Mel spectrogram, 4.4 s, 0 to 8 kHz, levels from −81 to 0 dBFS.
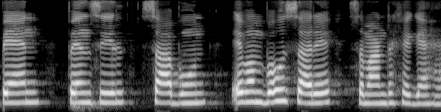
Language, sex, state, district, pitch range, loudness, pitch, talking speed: Hindi, female, Jharkhand, Garhwa, 255-265 Hz, -14 LUFS, 260 Hz, 135 wpm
